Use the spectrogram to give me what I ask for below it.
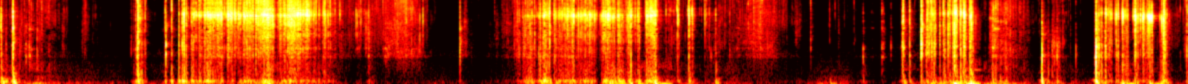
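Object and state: Bar soap scraped with a knife.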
